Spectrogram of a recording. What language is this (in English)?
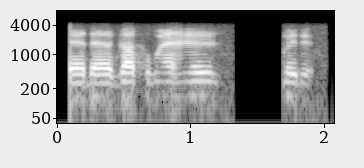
Bodo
